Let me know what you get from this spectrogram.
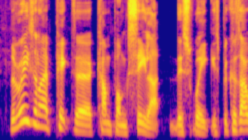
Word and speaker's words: Silat: Silat, yeah. Like the sport.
